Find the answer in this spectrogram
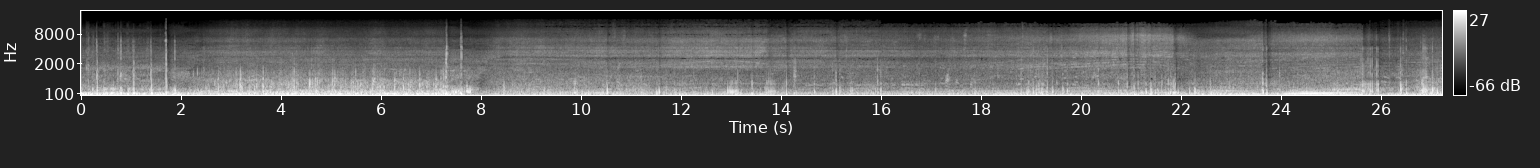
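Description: Safari jeep driving along a road, its engine and wind making a steady rumble on the vehicle-mounted camera. The rumble is heavy for about the first eight seconds, then eases.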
